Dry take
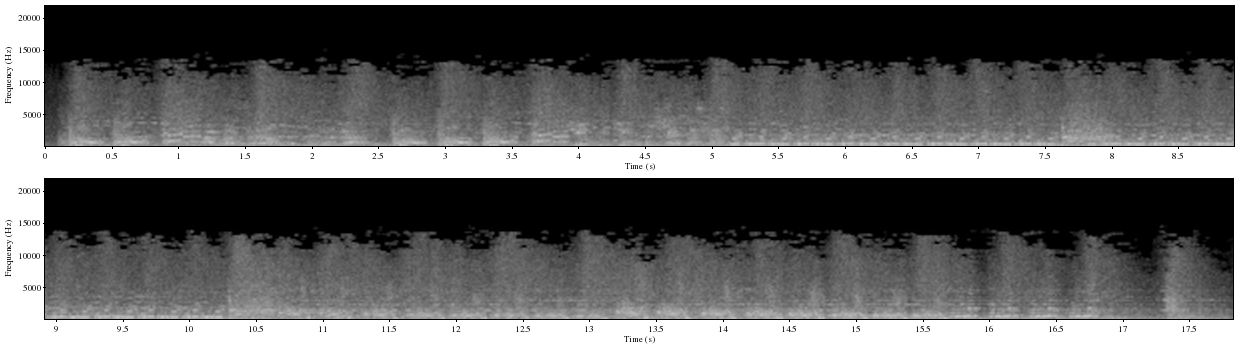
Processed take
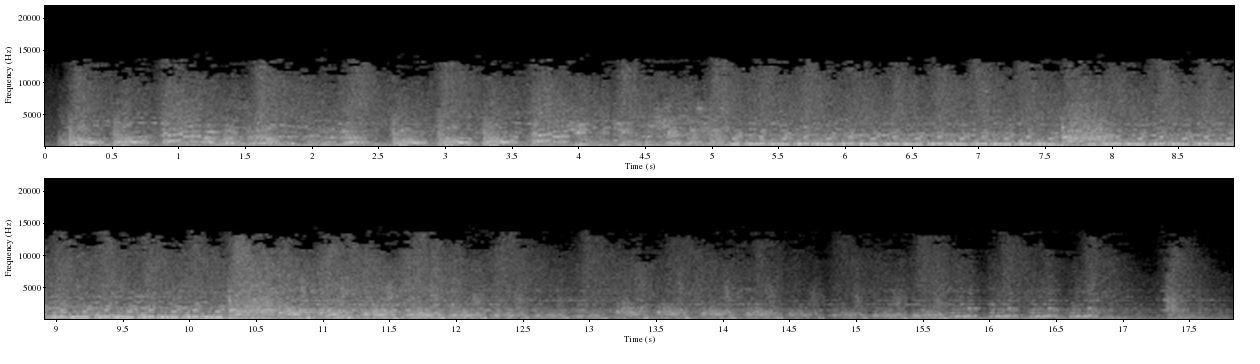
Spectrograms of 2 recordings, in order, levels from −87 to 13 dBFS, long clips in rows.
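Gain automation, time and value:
11.75 s -0.5 dB
12.67 s -10.5 dB
14.26 s -10.5 dB
14.69 s -19 dB
15.58 s -9.5 dB

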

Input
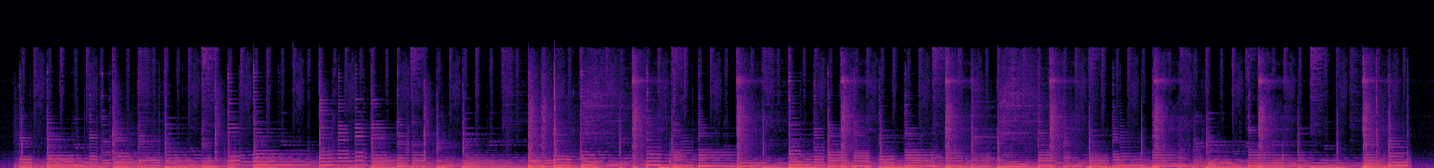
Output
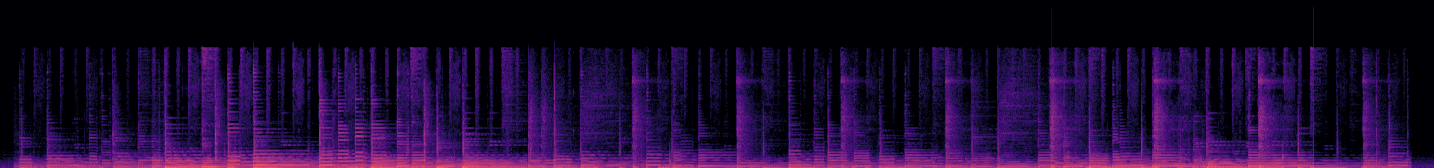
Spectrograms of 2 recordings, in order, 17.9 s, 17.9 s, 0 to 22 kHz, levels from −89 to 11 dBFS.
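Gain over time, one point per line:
-8 dB
from 1.9 s +1 dB
from 6.59 s -7.5 dB
from 13.14 s -1 dB
from 16.42 s -9 dB

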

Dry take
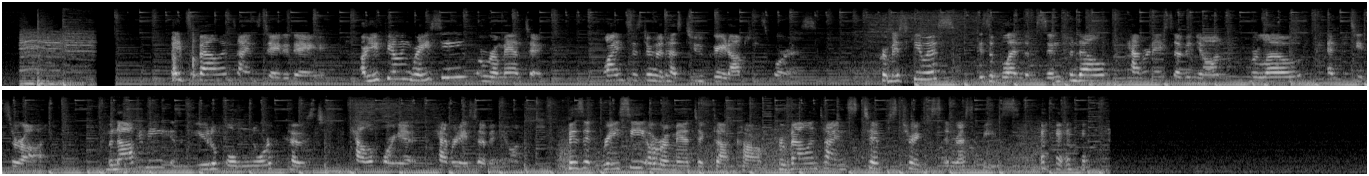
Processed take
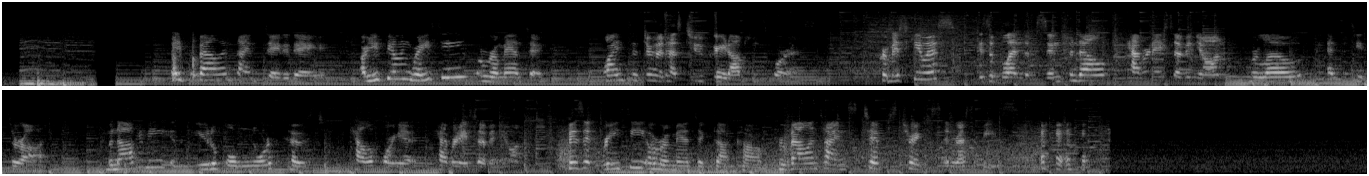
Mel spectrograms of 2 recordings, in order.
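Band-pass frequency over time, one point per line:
band-pass, Q 0.55
140 Hz
from 1.43 s 420 Hz
from 6.42 s 2300 Hz
from 7.15 s 540 Hz
from 8.28 s 1800 Hz
from 12.23 s 360 Hz
from 18.16 s 1100 Hz
from 19.7 s 270 Hz
from 21.47 s 900 Hz

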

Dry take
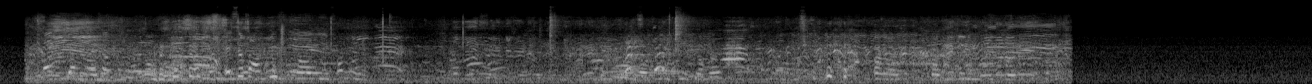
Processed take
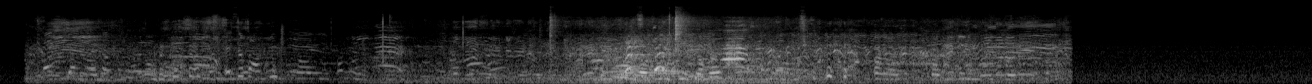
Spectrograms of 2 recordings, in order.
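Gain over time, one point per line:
2.51 s -12 dB
3.28 s -19 dB
3.85 s -6 dB
5.09 s -6 dB
6.45 s +3 dB
7.64 s +3 dB
8.3 s -5.5 dB

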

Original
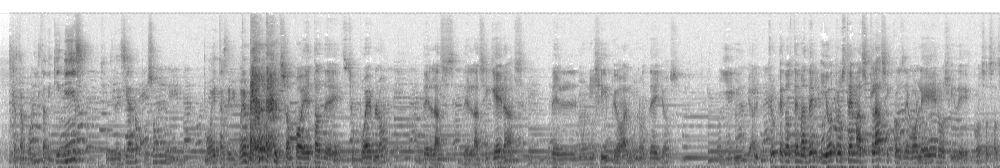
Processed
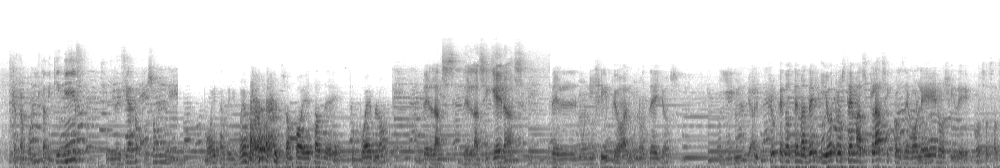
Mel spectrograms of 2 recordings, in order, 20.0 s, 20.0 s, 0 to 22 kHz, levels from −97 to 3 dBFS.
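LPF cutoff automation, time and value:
LPF 24 dB/oct
2700 Hz
from 3.54 s 1100 Hz
from 7.83 s 2800 Hz
from 8.84 s 4800 Hz
from 10.99 s 2200 Hz

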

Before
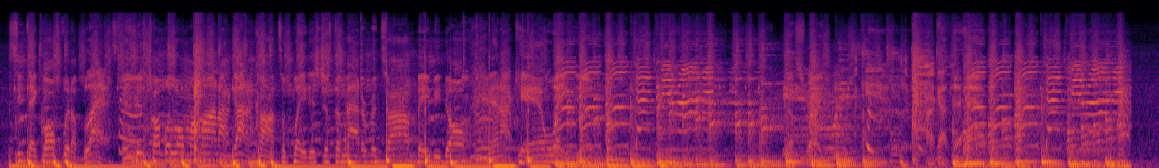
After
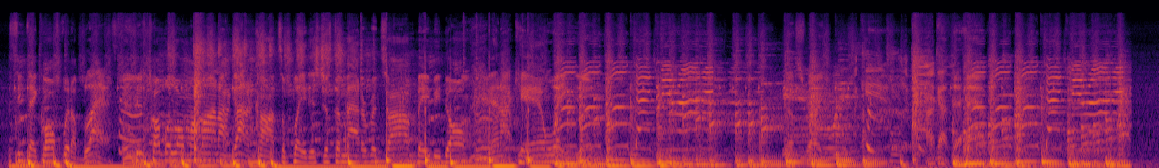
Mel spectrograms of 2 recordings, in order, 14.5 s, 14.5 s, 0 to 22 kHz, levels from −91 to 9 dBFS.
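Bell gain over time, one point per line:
bell 6600 Hz 0.7 oct
1.85 s -11.5 dB
2.1 s -2.5 dB
2.69 s +5.5 dB
4.5 s +5.5 dB
5.13 s -4.5 dB

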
